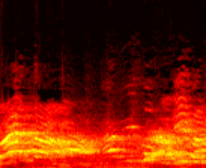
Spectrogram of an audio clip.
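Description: High-pitched voices shouting and cheering encouragement, with no clear words.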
